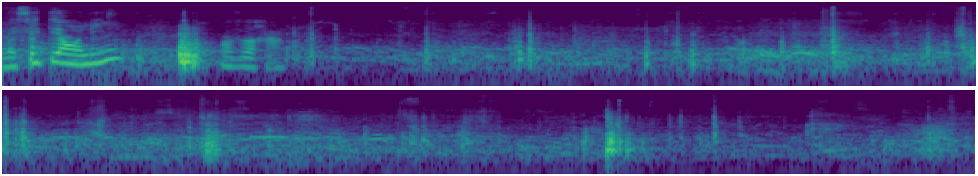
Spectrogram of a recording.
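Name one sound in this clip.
A crowd of children chatters outdoors.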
